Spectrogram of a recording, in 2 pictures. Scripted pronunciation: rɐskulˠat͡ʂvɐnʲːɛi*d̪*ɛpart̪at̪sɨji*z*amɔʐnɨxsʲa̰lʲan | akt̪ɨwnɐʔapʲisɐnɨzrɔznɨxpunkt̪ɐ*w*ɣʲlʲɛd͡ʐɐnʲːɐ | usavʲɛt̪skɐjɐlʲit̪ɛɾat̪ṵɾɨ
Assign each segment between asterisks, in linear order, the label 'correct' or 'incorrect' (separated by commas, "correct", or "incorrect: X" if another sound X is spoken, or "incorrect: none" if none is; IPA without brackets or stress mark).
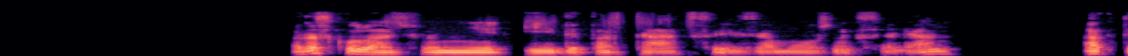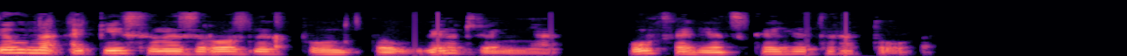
correct, correct, correct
